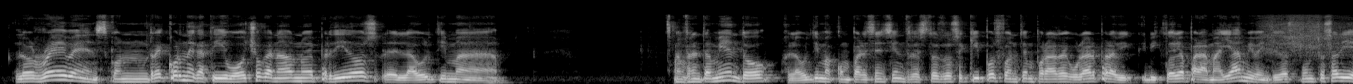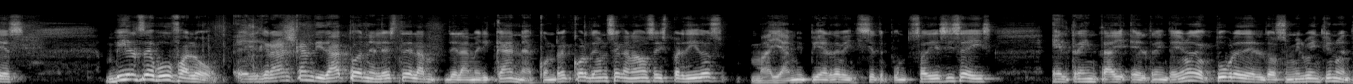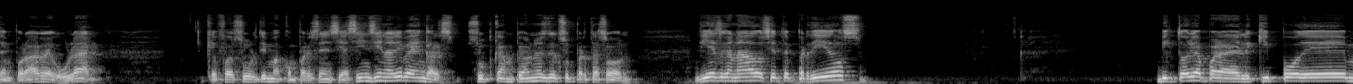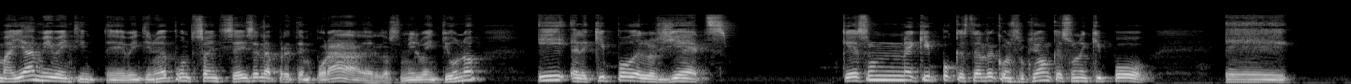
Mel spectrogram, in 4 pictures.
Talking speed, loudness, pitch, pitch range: 130 wpm, -18 LUFS, 140 Hz, 115-160 Hz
